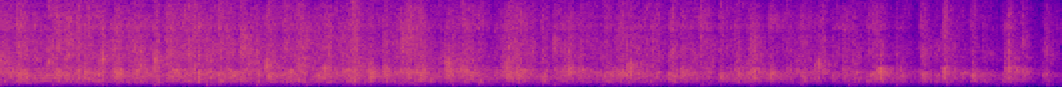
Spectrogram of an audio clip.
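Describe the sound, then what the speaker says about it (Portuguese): Steady audience applause for a panelist being welcomed on stage at a WordPress conference in Rio, a dense even wash of many hands clapping, fairly distant and consistent throughout. "Palmas para ele, gente"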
